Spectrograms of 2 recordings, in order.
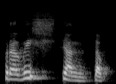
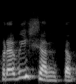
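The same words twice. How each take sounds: First: The middle sh sound is doubled with extra ish. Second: The middle sh sound is said once, single. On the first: The speaker calls it wrong. "You don't say it as Pravishantam. There is no ish, extra ish in that" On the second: The speaker calls it right. "That's it"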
